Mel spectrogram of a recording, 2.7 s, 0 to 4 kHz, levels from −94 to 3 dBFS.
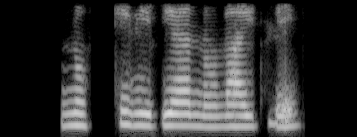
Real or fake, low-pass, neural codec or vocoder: fake; 3.6 kHz; codec, 32 kHz, 1.9 kbps, SNAC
